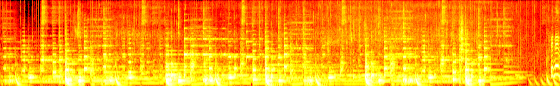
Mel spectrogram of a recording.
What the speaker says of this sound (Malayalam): ഇപ്പം എൻ്റെ എണ്ണ എണ്ണ നല്ലോണം ചൂടായിട്ടുണ്ട് ഞാൻ മീനിടാം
